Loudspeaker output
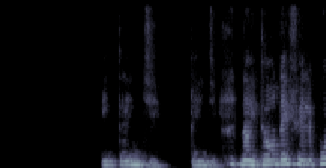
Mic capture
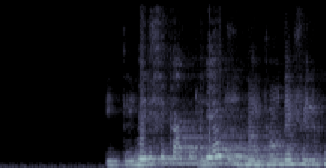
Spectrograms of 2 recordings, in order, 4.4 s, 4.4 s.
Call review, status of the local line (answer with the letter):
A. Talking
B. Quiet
A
